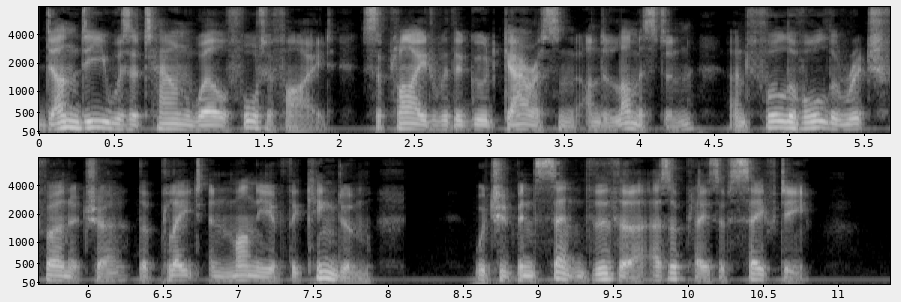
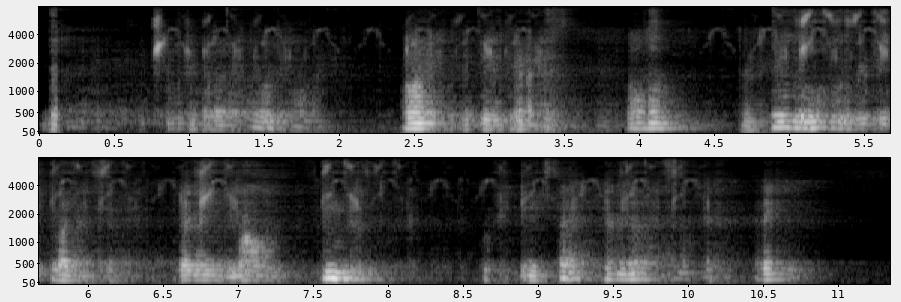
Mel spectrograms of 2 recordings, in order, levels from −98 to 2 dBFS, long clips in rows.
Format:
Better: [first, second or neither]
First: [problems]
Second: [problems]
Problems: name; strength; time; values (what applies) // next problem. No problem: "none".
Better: first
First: none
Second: noise reduction (neural mask model DeepFilterNet 3)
